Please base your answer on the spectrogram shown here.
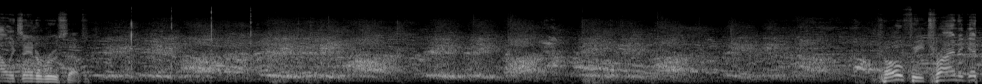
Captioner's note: crowd cheering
